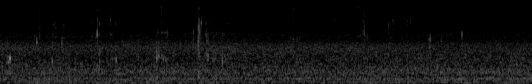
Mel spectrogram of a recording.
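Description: Close chewing: a few scattered, sharp mouth clicks over a steady background hiss.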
